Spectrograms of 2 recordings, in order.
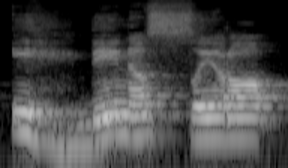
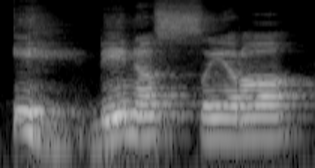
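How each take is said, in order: No difference in how they are said.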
